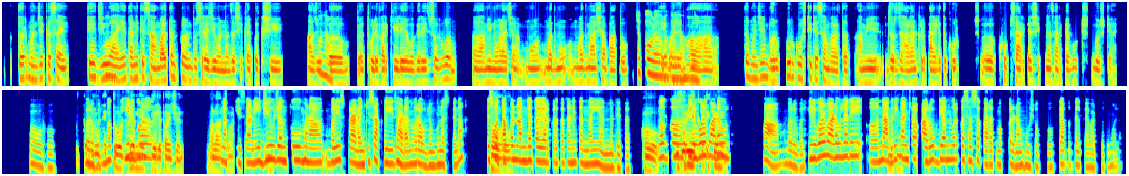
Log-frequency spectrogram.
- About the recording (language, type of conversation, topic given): Marathi, podcast, शहरी भागात हिरवळ वाढवण्यासाठी आपण काय करू शकतो?
- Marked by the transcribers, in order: tapping; "जसे" said as "जशी"; "अजून" said as "अजुक"; unintelligible speech; other background noise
